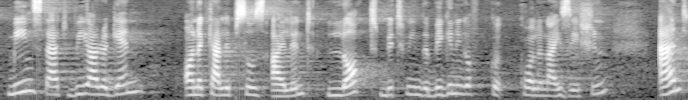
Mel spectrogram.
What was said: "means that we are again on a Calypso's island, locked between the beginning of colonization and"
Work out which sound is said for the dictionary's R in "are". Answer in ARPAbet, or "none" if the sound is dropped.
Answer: R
